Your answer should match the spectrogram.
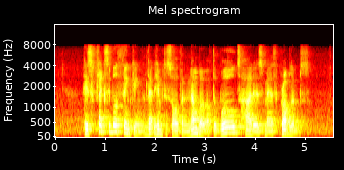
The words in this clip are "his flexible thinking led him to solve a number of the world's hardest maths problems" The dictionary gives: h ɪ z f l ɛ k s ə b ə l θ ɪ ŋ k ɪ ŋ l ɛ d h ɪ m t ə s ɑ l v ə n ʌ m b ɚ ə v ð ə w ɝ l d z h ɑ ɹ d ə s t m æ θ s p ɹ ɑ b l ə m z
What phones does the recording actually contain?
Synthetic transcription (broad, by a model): h ɪ z f l ɛ k s ə b ə l θ ɪ ŋ k ɪ ŋ l ɛ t h ɪ m t ə s ɑ l v ə n ʌ m b ɚ ə v ð ə w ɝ l d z h ɑ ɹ d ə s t m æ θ p ɹ ɑ b l ə m z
